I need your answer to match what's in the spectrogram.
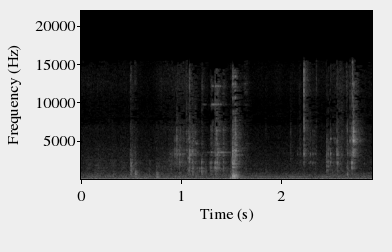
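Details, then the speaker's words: Briggs & Stratton single-cylinder vertical engine tipped by hand: irregular metallic clinks and jangles from loose pieces inside the case after a connecting rod bolt snapped and fell out the oil drain port; engine judged done for. "oh yeah you can hear all the chunkies all the good junkies there's another good junkie there yep before i crack this open i'm going to go and make a prediction which is the reason why it is the moment you hear that sound it is screwed"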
